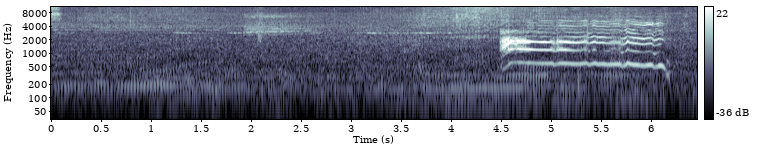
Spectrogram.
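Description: City street traffic: road vehicles running and passing, a steady low hum. About four and a half seconds in, a voice calls out a long, held 'Ah!', the loudest sound.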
